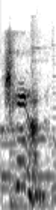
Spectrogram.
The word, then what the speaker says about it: Chan: chin tan and tang this symbol is pronounced differently depending on what dialect and even what region you're from see my parents immigrated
